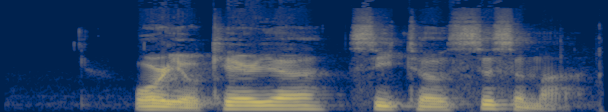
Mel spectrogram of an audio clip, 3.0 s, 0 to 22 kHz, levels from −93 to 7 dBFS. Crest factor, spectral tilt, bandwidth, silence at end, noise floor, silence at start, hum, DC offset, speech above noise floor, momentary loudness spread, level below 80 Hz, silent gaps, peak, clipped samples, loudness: 18 dB; -5 dB/octave; 16.5 kHz; 0.25 s; -64 dBFS; 0.7 s; none; under 0.1%; 43 dB; 10 LU; -64 dBFS; none; -4 dBFS; under 0.1%; -21 LUFS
